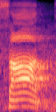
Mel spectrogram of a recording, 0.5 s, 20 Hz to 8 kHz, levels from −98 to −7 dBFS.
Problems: none marked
